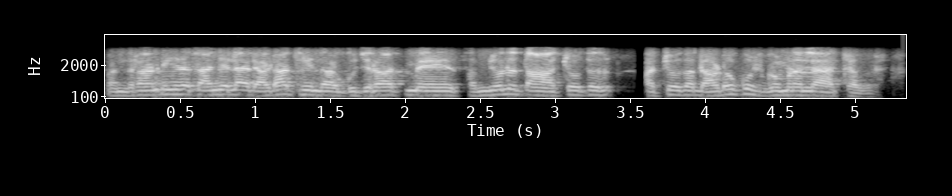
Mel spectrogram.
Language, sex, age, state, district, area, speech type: Sindhi, male, 45-60, Gujarat, Surat, urban, conversation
